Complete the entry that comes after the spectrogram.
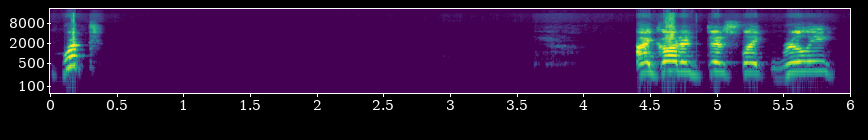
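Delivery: shocked high What, then indignant; real dismay at a dislike; surprised. Real, not acted. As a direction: caught off guard by a dislike. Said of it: "reacting to a new dislike".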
